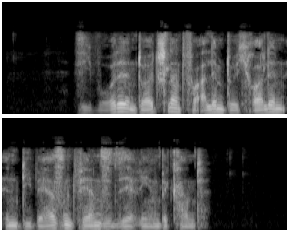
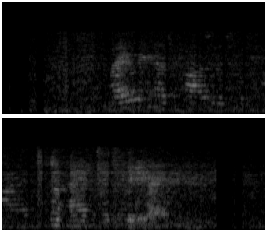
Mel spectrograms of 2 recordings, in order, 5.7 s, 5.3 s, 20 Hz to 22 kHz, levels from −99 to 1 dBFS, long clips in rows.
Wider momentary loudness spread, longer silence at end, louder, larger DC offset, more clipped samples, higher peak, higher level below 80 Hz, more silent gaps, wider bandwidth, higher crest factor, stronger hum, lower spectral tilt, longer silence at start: first, 15 LU vs 7 LU; first, 0.8 s vs 0 s; first, -28 LUFS vs -64 LUFS; neither; neither; first, -6 dBFS vs -46 dBFS; first, -60 dBFS vs under -90 dBFS; second, none vs 0.34-0.41 s, 4.78-4.92 s; about the same, 9.6 kHz vs 8.8 kHz; about the same, 26 dB vs 22 dB; neither; about the same, -3 dB/octave vs -2 dB/octave; first, 0.75 s vs 0.25 s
